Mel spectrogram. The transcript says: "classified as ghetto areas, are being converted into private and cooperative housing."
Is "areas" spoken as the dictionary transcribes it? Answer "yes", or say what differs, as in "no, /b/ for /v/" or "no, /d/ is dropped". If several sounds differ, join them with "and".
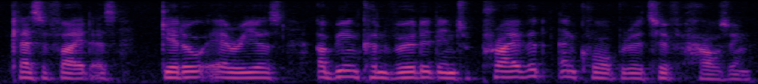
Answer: yes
